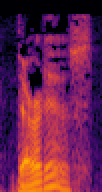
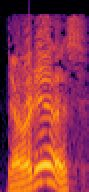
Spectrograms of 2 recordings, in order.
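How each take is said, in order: First: Said in the usual way. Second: Loud, high triumphant exclamation; teacher's loud joyful exclaim. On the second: Acted. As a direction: call it out like a sudden discovery. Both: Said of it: "exclaimed the teacher".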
